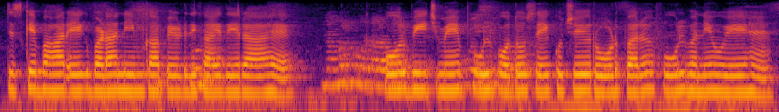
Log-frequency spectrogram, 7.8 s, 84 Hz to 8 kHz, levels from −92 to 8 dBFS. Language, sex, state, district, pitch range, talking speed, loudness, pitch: Hindi, female, Rajasthan, Jaipur, 190-205 Hz, 185 wpm, -15 LUFS, 195 Hz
